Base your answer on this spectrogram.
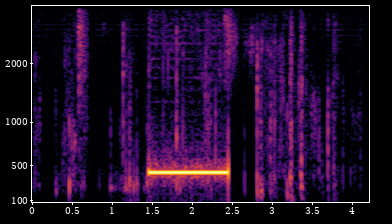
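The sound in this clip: Telephone ringing tone heard while placing a call, one steady, mid-pitched tone lasting about a second, with people talking before and after it.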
